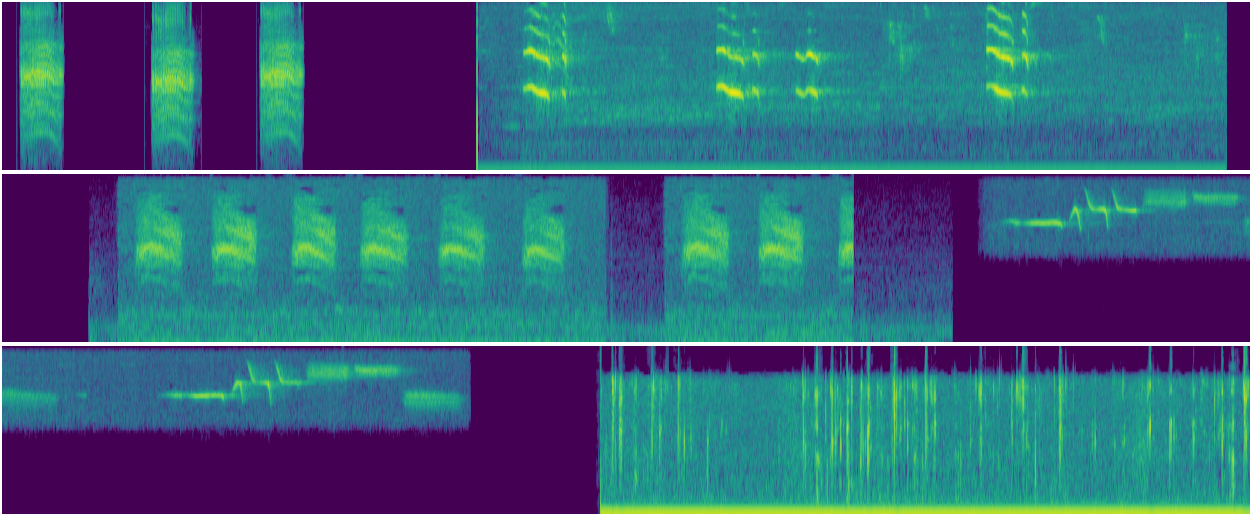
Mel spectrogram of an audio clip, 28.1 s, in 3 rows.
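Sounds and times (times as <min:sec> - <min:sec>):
blue jays calling harshly: 0:03.6 - 0:09.2, 0:10.2 - 0:13.8, 0:14.4 - 0:15.8
songbird chirping and whistling: 0:03.6 - 0:09.2, 0:16.8 - 0:19.2, 0:19.9 - 0:22.2.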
